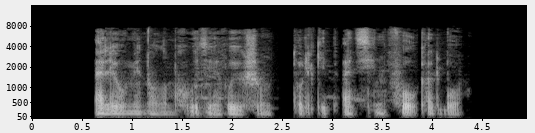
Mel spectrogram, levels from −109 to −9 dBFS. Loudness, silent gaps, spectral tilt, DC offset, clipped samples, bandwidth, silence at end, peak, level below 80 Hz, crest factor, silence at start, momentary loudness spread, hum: -37 LUFS; 2.48-2.61 s; -3.5 dB/octave; under 0.1%; under 0.1%; 7.6 kHz; 0.65 s; -16 dBFS; -74 dBFS; 22 dB; 0.65 s; 10 LU; none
